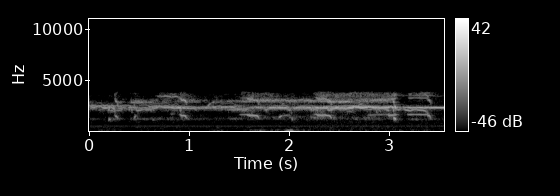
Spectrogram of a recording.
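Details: Peregrine falcon at a nest in Trzebież during a food delivery, 29 May 2019, early afternoon: a continuous, harsh, wailing stream of overlapping high calls that rises and falls with steady rhythm, with a constant low electrical hum and faint thumps underneath.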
